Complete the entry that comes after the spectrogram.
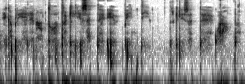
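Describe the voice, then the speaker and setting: A woman whispering at a fairly quick pace. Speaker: ASMR and mukbang content creator. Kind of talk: casual talk to camera while eating, couple mukbang. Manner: conversational, chatty, telling a birth story. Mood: relaxed storytelling. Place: home room. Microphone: handheld.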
